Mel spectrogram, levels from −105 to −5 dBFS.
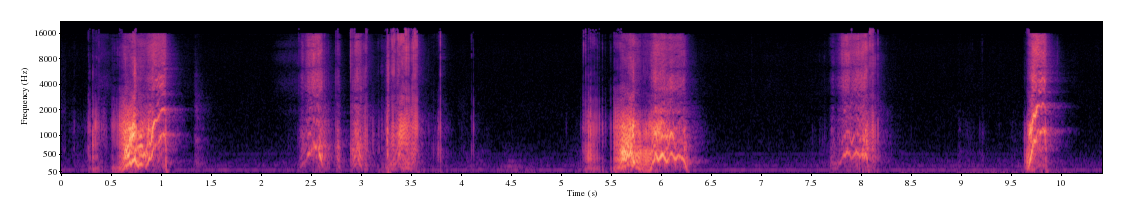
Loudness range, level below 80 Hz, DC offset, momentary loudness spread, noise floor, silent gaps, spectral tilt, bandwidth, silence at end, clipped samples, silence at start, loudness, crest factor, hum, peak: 9 LU; -68 dBFS; under 0.1%; 21 LU; -72 dBFS; none; -3 dB/octave; 18 kHz; 0.5 s; under 0.1%; 0.3 s; -29 LUFS; 24 dB; none; -10 dBFS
